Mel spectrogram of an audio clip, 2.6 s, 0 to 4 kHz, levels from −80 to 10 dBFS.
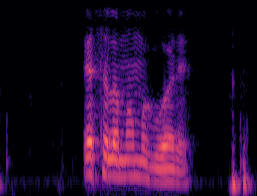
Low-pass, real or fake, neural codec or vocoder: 3.6 kHz; real; none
